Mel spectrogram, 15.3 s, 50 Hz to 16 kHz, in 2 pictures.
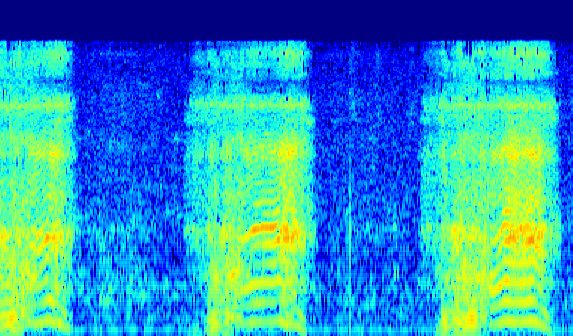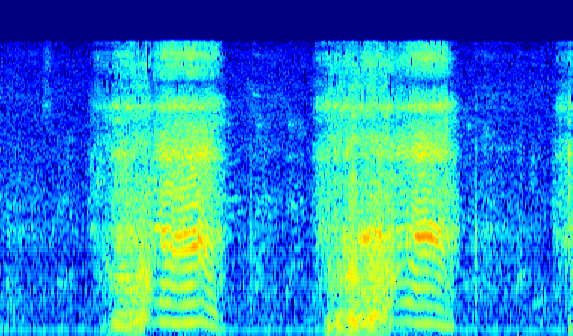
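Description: Regular, loud, vibrating snores about 19 times a minute, each rising and falling in pitch, separated by quiet pauses.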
